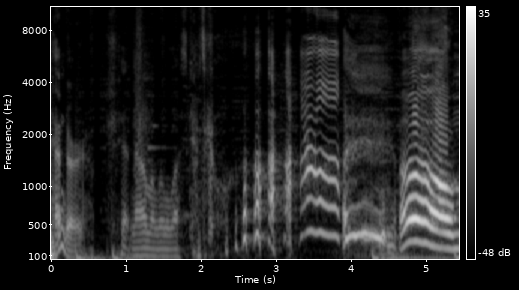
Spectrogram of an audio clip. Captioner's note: laughs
